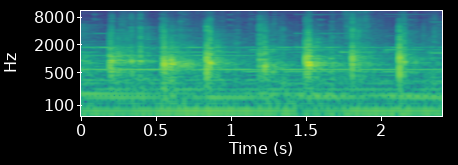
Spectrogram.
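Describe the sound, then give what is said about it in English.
Hoofbeats of a centaur trotting in a firelit cave: an even clip-clop of about seven sharp hoof strikes, moderately loud and heard alone. “Chiron trotted over to Hercules, the sleek fur of his hindquarters gleaming in the firelight.”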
